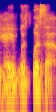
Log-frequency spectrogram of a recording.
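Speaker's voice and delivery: soft, rough, raspy voice. Asked how it goes, the speaker imitates T's raspy hungover voice. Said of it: "It's like real raspy".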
